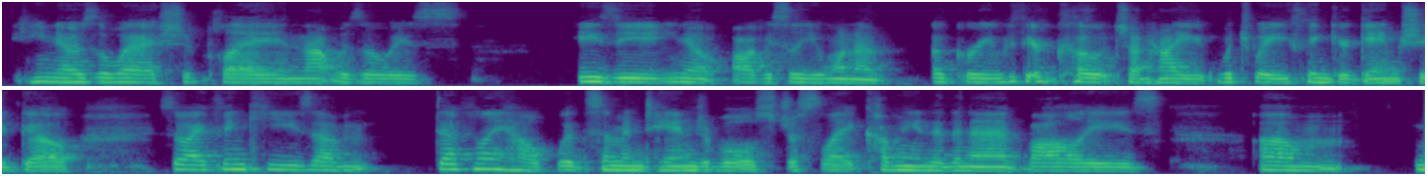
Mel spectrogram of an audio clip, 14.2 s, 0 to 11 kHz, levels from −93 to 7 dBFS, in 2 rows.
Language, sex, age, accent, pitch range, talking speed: English, female, 20-39, American, 155-180 Hz, 220 wpm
